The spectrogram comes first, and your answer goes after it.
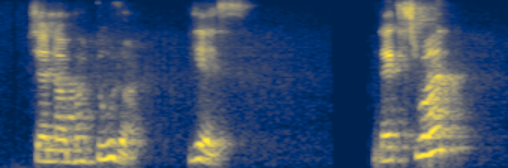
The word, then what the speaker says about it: chana bhatura: A letter or U letter, and it is pronounced as dum. Dum biryani. Okay. Next one is okay, yeah. Is it chana batura? Chana bhatura. That's correct. Chana bhatura.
